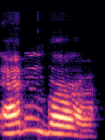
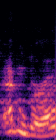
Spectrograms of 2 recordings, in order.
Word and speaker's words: Edinburgh: said it right because for most of my life I would say Edinburg and then somebody told me that it was Edinburgh and I want to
